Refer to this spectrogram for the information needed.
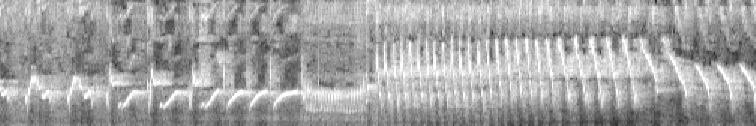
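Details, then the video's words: Canary calling its companion: a string of clear, downslurred whistled notes repeated about twice a second, a brief buzzy note, then a fast run of high, thin downswept notes. "O SOM DE UM CANÁRIO CHAMANDO SEU AMIGO, VOZ CLARA"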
